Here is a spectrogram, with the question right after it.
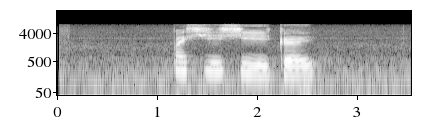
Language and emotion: Russian, positive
